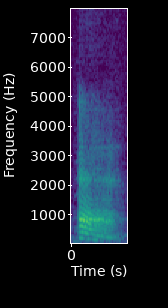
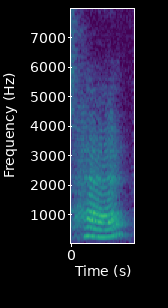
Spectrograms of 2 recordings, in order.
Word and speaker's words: heir: he had a long reign the next useful word is air not hair air and it's pronounced exactly the same as an heir is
